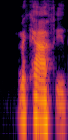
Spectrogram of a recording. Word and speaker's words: McAfee: Oh, I'm going to say it wrong. Jeez, and I interviewed her. McAfee. There we go.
